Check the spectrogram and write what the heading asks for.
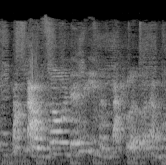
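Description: A woman speaking Vietnamese, with no other sound standing out.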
